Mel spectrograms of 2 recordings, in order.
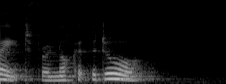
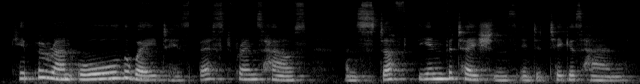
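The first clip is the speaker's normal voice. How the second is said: usual speaking voice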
